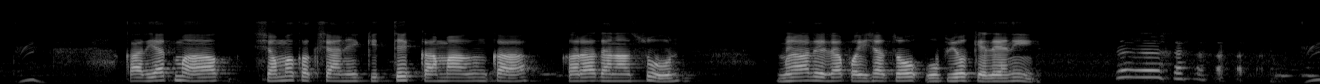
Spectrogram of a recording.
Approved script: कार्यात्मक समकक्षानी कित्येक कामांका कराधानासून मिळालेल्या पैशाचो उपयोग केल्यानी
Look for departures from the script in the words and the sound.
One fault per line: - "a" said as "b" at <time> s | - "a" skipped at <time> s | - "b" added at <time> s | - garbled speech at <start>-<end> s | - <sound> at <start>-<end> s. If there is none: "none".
- laugh at 11.2-12.7 s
